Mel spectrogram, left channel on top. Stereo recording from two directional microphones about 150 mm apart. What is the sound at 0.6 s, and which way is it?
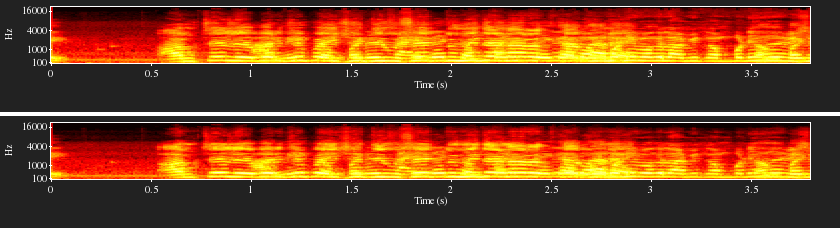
A man's voice, 30° left (ahead or behind).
